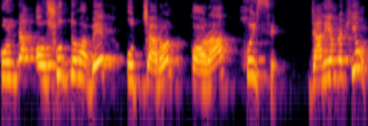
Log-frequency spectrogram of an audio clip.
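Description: A woman's voice: fairly high pitch, expressive, unhurried. A woman teaching a vocabulary class, repeating each word and often checking that students understand. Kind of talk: online class lesson.

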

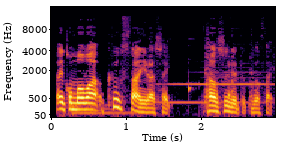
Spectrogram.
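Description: A man from Chiba chatting casually on his live stream, answering viewer comments in a relaxed, chatty way. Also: medium pitch, rapid-fire, soft background music. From Chiba, Japan. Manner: relaxed, chatty, talks back to chat comments.

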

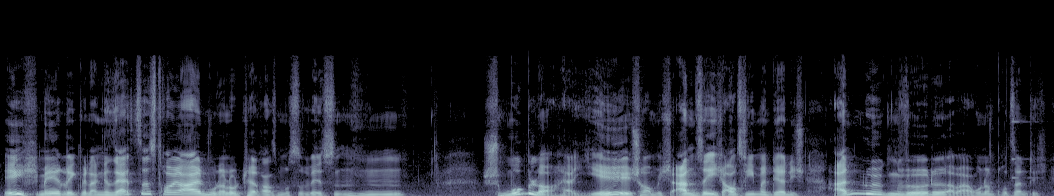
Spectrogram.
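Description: A man reading game dialogue aloud in character as a shifty, smooth-talking male smuggler innkeeper, with theatrical, wheedling, mock-innocent delivery. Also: lowish voice, wildly swooping pitch, normal speed, a bit bright. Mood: sly.

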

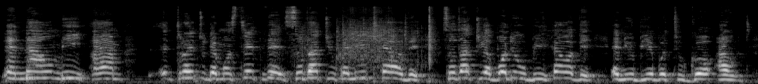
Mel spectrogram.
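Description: A middle-aged woman pastor preaches a sermon while cooking in her home kitchen, now and then breaking into song. Her voice is high, warm and husky, fairly quick, with fairly even intonation. A fixed camera across the counter picks her up.

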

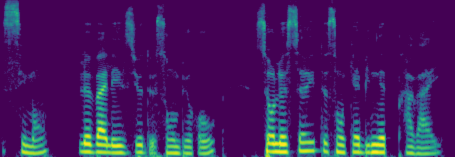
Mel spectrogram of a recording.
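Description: A woman narrating an audiobook in a measured, expressive way. Her voice sits a little low and sounds mellow. The recording is dry and close to the mic. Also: dry recording. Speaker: audiobook reader. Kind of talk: scripted narration.

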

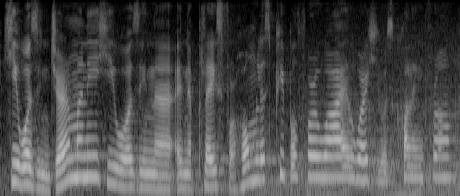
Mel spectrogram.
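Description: A woman's voice: a little high, brisk, vocal fry, darkish tone, a little hiss or hum. A woman telling a personal story in a documentary interview, reflective and hesitant, often restarting her sentences. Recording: long hall reverb.

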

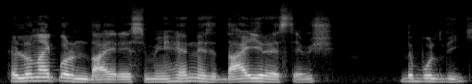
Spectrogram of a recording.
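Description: A man's voice: mid-range voice, fairly even intonation, normal speed, mellow. A man giving casual gameplay commentary, swearing constantly and grumbling to his viewers in mock-offended asides. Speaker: gameplay YouTuber.

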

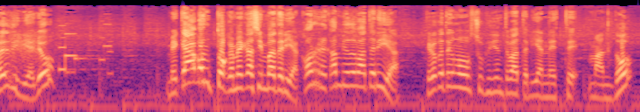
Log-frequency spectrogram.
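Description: Fast, high-voiced young Spanish gamer. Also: male voice. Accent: Spain Spanish. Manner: rapid, jokey, exclamatory, swears often. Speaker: gameplay commentator. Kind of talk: excitable let's-play commentary. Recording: game music playing behind. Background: game music.

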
